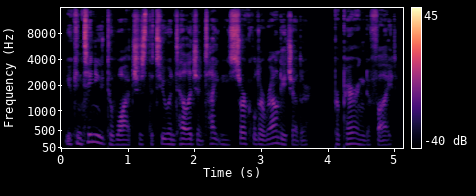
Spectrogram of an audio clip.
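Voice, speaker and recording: A man's voice: medium pitch, steady tone, fairly quick. A man reading a scripted story as narrator, in a dramatic storytelling style. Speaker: narrator and voice actor.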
